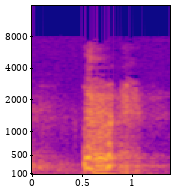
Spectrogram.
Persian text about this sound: ببخشید این سرما خوردگیه، سینه ما هم گوش شما رو آزار میده.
